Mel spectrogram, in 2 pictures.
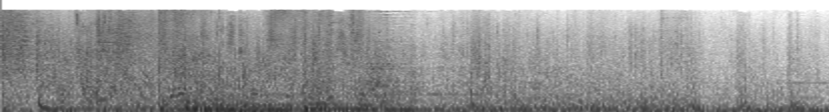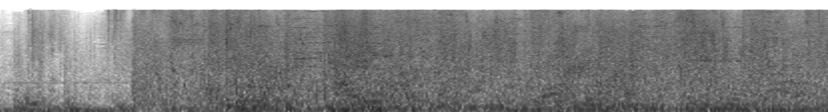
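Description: A turret crumbles as it is destroyed.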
